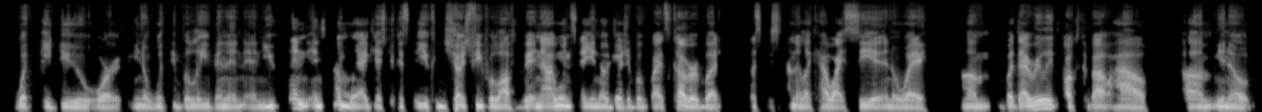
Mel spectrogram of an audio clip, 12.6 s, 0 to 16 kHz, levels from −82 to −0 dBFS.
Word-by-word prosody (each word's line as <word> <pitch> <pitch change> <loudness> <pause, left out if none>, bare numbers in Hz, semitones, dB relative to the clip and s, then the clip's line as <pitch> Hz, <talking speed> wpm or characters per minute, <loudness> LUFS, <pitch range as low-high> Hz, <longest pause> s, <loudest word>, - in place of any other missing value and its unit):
what - - 0
they 95 - -1
do, 90 +1 0
or, 80 -1 -1
you 90 - -6
know, 85 - +1
what 95 +4 -2
they - - -5
believe 85 0 -1
in. 85 - +2
And 80 -1 -1
and 80 +1 -3
you 100 +1 +4
can 145 -3 +4
in 100 - +3 0.2
some 115 -6 +5
way, 90 -1 +2
I 85 - +1
guess 85 +1 -4
you - - -14
could - - -4
say, - - -10
"You 95 - +1
can 205 - 0
judge - - +1
people 210 - +2
off 85 0 +1
of - - -8
it." 95 0 +3
Now 95 0 +3
I 100 - +2
wouldn't 110 -2 +5
say, 95 - -1
you 90 - +2
know, 90 -1 +2
judge 90 -1 0
a - - -2
book 90 - -3
by 85 - -2
its - - -5
cover, - - +3
but - - 0 0.3
that's - - -5
just - - -11
kinda 85 -1 0
like, 80 -1 -2
how 85 -2 0
I 80 -1 +1
see 90 +2 -1
it 80 - 0
in 80 - -1
a 80 - -2
way. 80 -1 +1 0.4
Um, 85 -2 0
but 105 - -1
that 105 -2 +4
really 130 +1 +5
talks 100 -2 0
about 90 0 -1
how, 85 -2 0 0.4
um, 85 -2 0
you 100 - +3
know, 85 -3 +1
90 Hz, 300 wpm, -23 LUFS, 85-95 Hz, 0.4 s, some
